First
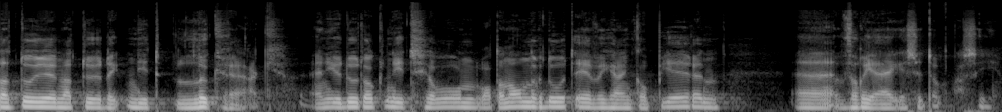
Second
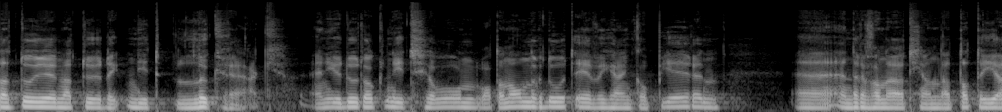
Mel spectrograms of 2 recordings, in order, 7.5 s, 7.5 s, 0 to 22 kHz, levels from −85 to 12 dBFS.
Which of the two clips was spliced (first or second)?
first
